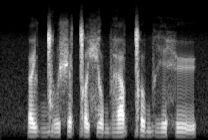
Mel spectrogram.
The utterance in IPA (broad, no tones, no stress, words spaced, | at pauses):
œlʲɡ͡ǀu ʃœǀɔɕobʱɛlˠ ǀubʱi hy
